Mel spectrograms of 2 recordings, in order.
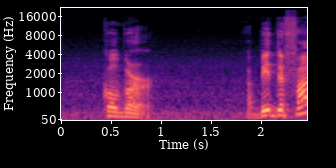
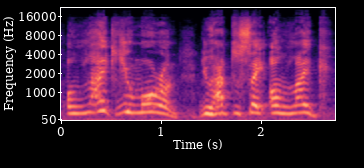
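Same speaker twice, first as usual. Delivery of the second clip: higher, mock-annoyed jab; exasperated scolding; 7 semitones higher than usual. Colbert's inner voice mocking Harry, higher and exasperated. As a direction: scold him like a dim pupil, pitched up.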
